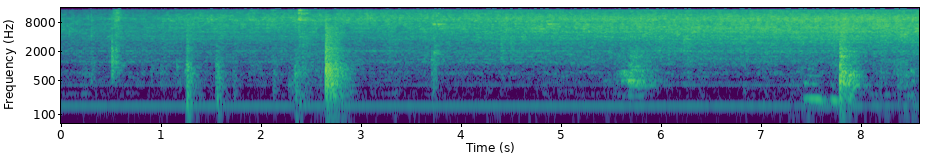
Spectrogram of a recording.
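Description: Mustard seeds and urad dal sizzling in hot oil in a pan, a steady soft hiss broken by scattered sharp pops and crackles, fairly quiet with a low constant hum underneath.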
